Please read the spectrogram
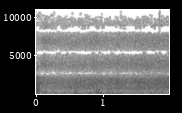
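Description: Wind on the microphone: an uneven low rumble with a few faint ticks.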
